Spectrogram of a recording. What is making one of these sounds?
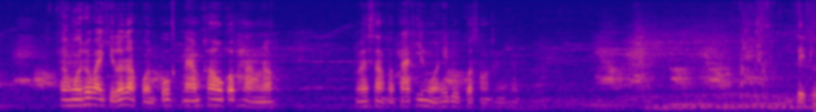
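Water sloshes and splashes as a hand stirs it.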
